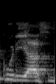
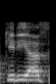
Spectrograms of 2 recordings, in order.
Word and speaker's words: kurios: We recognize kurios is not always used for Yahweh, but there in the Gospel of St. Luke, chapter 1, every time kurios is used, or kurios, depending how you want to pronounce it, every time that Greek word for Lord is used, it is referring to Almighty God, to Yahweh, every time.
